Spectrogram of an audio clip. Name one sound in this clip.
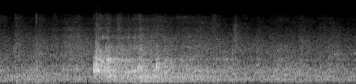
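Bowling pins crash and clatter as the ball strikes them.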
